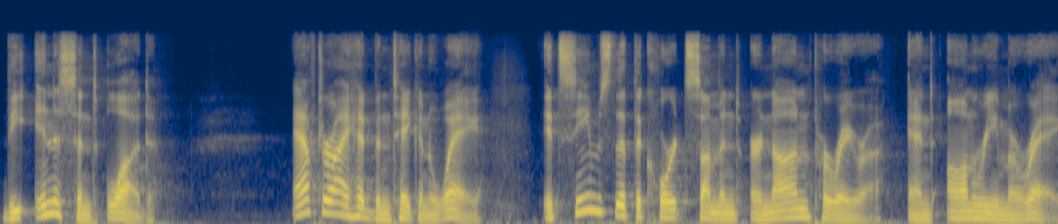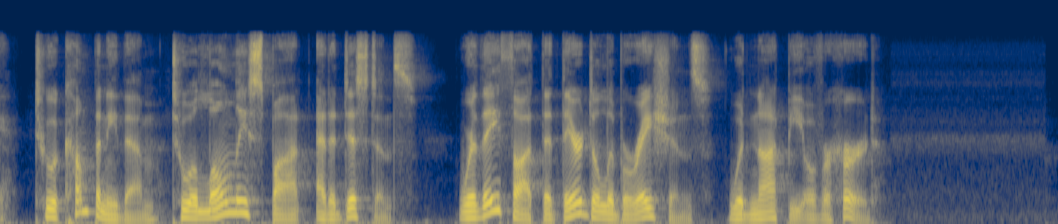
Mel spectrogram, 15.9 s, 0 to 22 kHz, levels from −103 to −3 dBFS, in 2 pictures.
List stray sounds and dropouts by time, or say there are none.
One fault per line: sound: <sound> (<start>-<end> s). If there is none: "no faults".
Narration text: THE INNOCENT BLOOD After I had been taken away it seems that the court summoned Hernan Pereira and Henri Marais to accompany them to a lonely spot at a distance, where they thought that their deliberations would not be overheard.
no faults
